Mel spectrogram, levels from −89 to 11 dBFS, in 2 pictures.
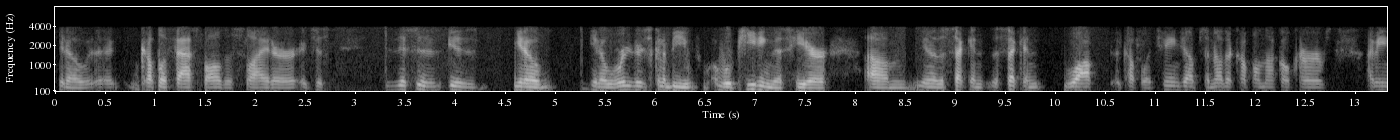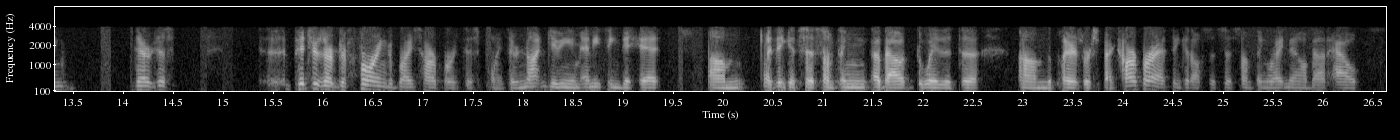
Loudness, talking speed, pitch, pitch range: -23 LUFS, 200 wpm, 115 Hz, 105-120 Hz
